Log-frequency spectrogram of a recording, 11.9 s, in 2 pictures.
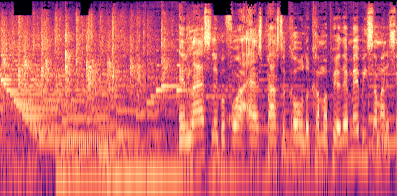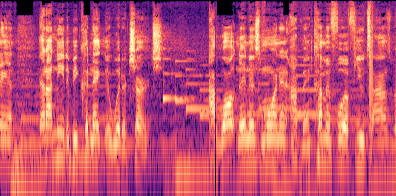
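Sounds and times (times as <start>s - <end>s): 
audience clapping in rhythm: 0.0s - 3.3s
organ or keyboard chords: 0.0s - 11.8s
speech: 2.7s - 11.8s.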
